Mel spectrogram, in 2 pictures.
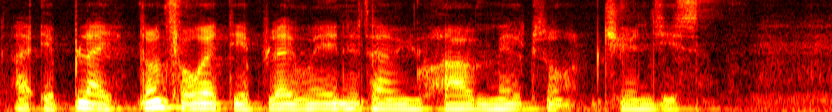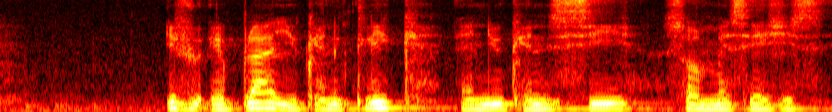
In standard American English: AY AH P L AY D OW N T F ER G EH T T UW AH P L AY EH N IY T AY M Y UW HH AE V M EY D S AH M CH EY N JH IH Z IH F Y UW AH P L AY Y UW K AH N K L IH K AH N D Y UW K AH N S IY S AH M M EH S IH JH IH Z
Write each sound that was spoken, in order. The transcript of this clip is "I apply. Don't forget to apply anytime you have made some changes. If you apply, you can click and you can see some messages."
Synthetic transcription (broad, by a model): AY AH P L AY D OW N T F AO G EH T T UW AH P L AY EH N IY T AY M Y UW HH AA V M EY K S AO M CH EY N JH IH S IH F Y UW AH P L AY Y UW K AH N K L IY K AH N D Y UW K AH N S IY S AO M M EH S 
